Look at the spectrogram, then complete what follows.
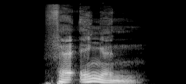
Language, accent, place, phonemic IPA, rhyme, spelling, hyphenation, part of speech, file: German, Germany, Berlin, /fɛʁˈʔɛŋən/, -ɛŋən, verengen, ver‧en‧gen, verb, De-verengen.ogg
- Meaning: 1. to constrict, to make narrower 2. to take in (clothing) 3. to narrow, to contract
